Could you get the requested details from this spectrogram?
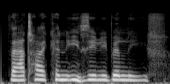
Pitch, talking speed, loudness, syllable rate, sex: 200 Hz, 175 wpm, -13 LUFS, 6.1 syllables/s, female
